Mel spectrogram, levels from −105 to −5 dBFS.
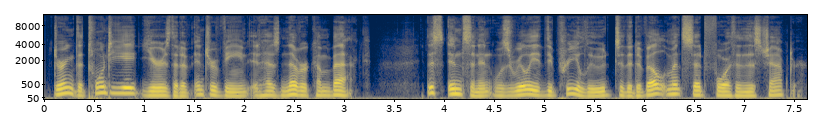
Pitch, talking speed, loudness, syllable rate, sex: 130 Hz, 210 wpm, -17 LUFS, 6.1 syllables/s, male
